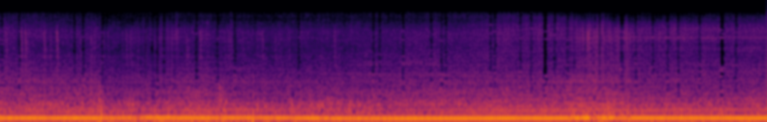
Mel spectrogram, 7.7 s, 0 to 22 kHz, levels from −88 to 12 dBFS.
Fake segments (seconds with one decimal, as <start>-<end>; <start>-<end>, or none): 1.3-1.8; 5.7-6.3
